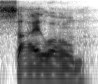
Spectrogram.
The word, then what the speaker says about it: Siloam: That's pronounced Siloam. You'll get corrected about it anywhere you go.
